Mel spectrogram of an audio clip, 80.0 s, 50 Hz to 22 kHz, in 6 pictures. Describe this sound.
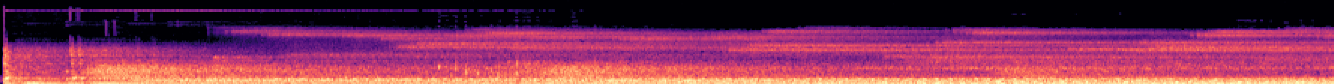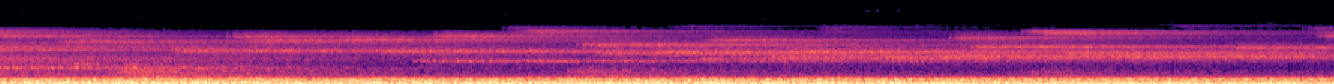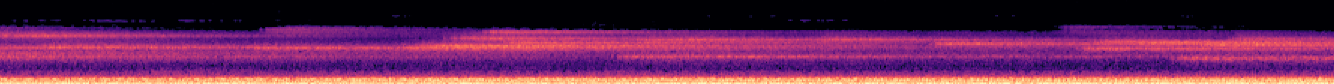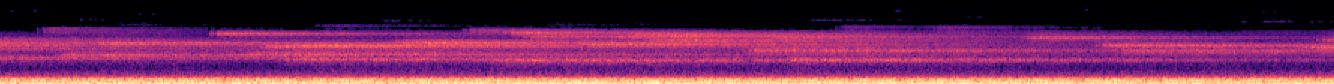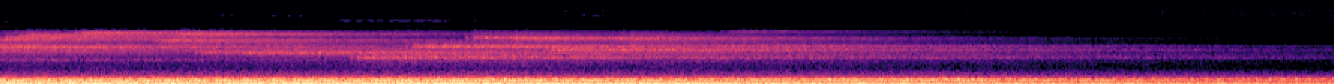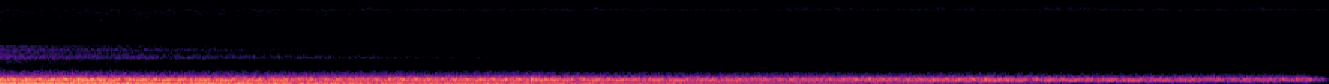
LAYERS 005 - Heavy Water Space Ambience - E0
LAYERS 005 - Heavy Water Space Ambience is an extensive multisample package containing 97 samples covering C0 till C8. The key name is included in the sample name. The sound of Heavy Water Space Ambience is all in the name: an intergalactic watery space soundscape that can be played as a PAD sound in your favourite sampler. It was created using NI Kontakt 3 as well as some soft synths within Cubase and a lot of convolution (Voxengo's Pristine Space is my favourite) and other reverbs.
pad, soundscape, water, drone, multisample, space, artificial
